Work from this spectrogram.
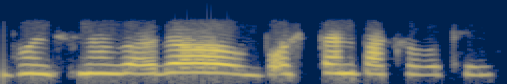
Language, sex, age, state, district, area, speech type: Odia, female, 18-30, Odisha, Ganjam, urban, conversation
